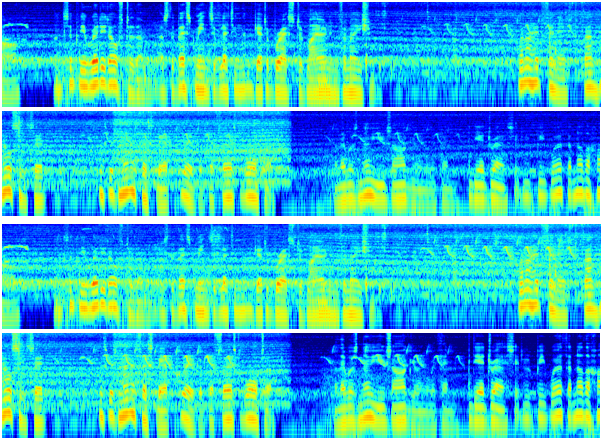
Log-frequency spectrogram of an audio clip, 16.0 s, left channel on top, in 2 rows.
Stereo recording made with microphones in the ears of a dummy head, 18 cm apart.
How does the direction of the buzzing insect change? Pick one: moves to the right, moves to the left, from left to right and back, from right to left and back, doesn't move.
moves to the left.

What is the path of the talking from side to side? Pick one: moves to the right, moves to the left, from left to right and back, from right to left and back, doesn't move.
moves to the right.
